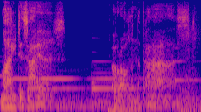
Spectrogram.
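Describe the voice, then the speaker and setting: A man's voice: very deep voice, lively intonation, drawn-out words, gravelly, heavily acted. An actor playing an embittered immortal male exile in a video game cutscene, speaking with theatrical, weary menace. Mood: weary, guarded. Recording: loud orchestral music behind.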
